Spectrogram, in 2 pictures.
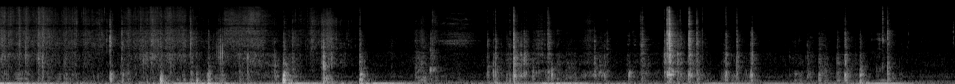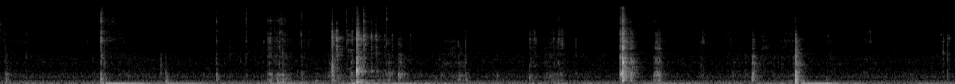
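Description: Plastic shrink-wrap being torn and crinkled off a trading-card hobby box for the first three or four seconds. After that come scattered taps and scrapes as the box is handled and its lid opened.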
